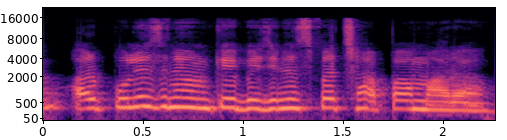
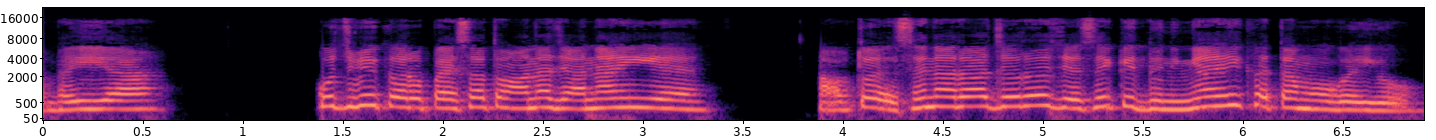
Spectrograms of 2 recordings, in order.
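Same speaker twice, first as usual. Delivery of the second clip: ordinary delivery, nothing marked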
